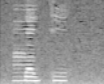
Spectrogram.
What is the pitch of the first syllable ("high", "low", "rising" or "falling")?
high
